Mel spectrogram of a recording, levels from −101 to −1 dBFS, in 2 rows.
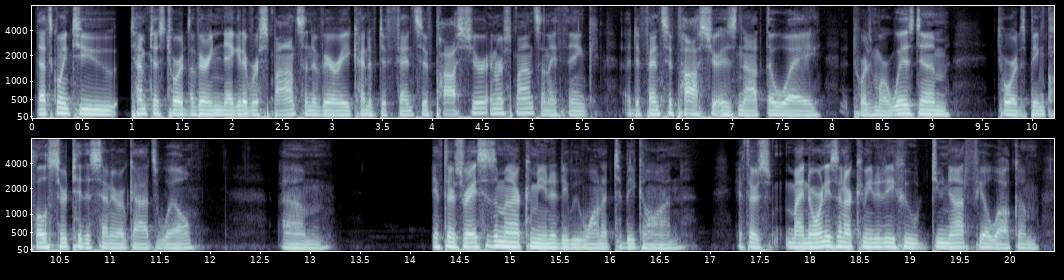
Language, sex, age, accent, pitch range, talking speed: English, male, 40-59, American, 100-120 Hz, 190 wpm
